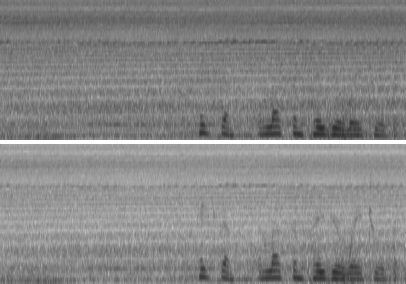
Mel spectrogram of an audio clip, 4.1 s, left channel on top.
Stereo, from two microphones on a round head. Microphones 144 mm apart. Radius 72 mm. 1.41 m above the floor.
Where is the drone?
50° left (ahead or behind); by 4.1 s 55° left (ahead or behind).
